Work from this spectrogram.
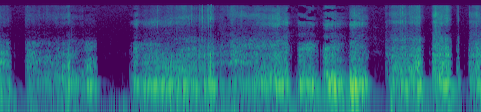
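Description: Fingertips and the thumb of one hand scratch and rub a black foam windscreen on a silver microphone. It makes dense, low, rumbling scratches with a steady low drone, broken by brief pauses as the fingers lift and start again.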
